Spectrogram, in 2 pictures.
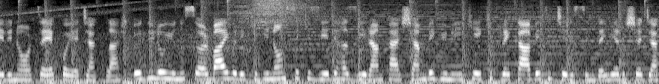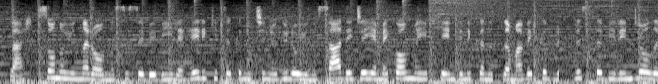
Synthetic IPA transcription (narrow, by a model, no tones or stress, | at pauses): eɾinio̞ɾt̪ʰajakʰo̞jad͡ʒaklˠaɾ̥ø̞d̪ylʲo̞junusøɾvajvɯɾicʰibino̞nse̞cizje̞d̪iɦaziːɾanpʰæɾʃæmbɛɟynyicʰiecʰipɾe̞kaːbɛt̪it͡ʃʰe̞ɾisind̪ɛjaɾɯʃad͡ʒaklˠaɾ̥so̞no̞junlˠaɾo̞lˠmasɯse̞be̞bijlʲɛɦæɾicʰit̪ʰakɯmit͡ʃʰinø̞d̪ylʲo̞junusaːd̪e̞d͡ʒɛje̞mɛco̞lˠmajɯp̚cʰɛnd̪inikʰanɯt̪lˠamavɛkʰɯbɾbɾɯst̪abiɾind͡ʒio̞lˠa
